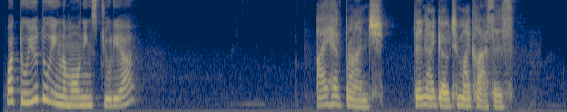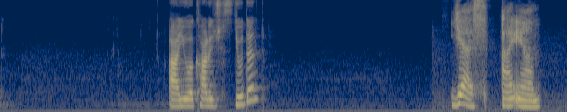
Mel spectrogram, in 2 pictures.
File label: morning routine dialog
